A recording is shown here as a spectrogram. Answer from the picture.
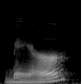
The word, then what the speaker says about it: bear: En este caso, bear, oso, tiene un diptongo. Diptongo es cuando se ponen dos vocales en una misma sílaba. Fíjate, ea, ea, ea, ea. Bea, como mi amiga Bea. Hola, Bea, ¿qué tal? ¿Qué tal, Bea, Bea, Bea? Bear, bear, bear. Tenemos ese diptongo y la R, bear.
